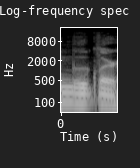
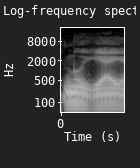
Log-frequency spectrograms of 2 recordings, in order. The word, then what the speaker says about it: Mugler: I think it's Moulier, but Okay. people would say Mugler here, but it's Moulier in French.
